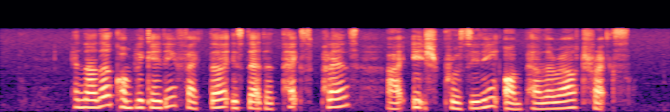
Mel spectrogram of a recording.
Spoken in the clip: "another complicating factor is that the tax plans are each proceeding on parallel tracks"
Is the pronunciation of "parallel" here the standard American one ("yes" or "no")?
no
